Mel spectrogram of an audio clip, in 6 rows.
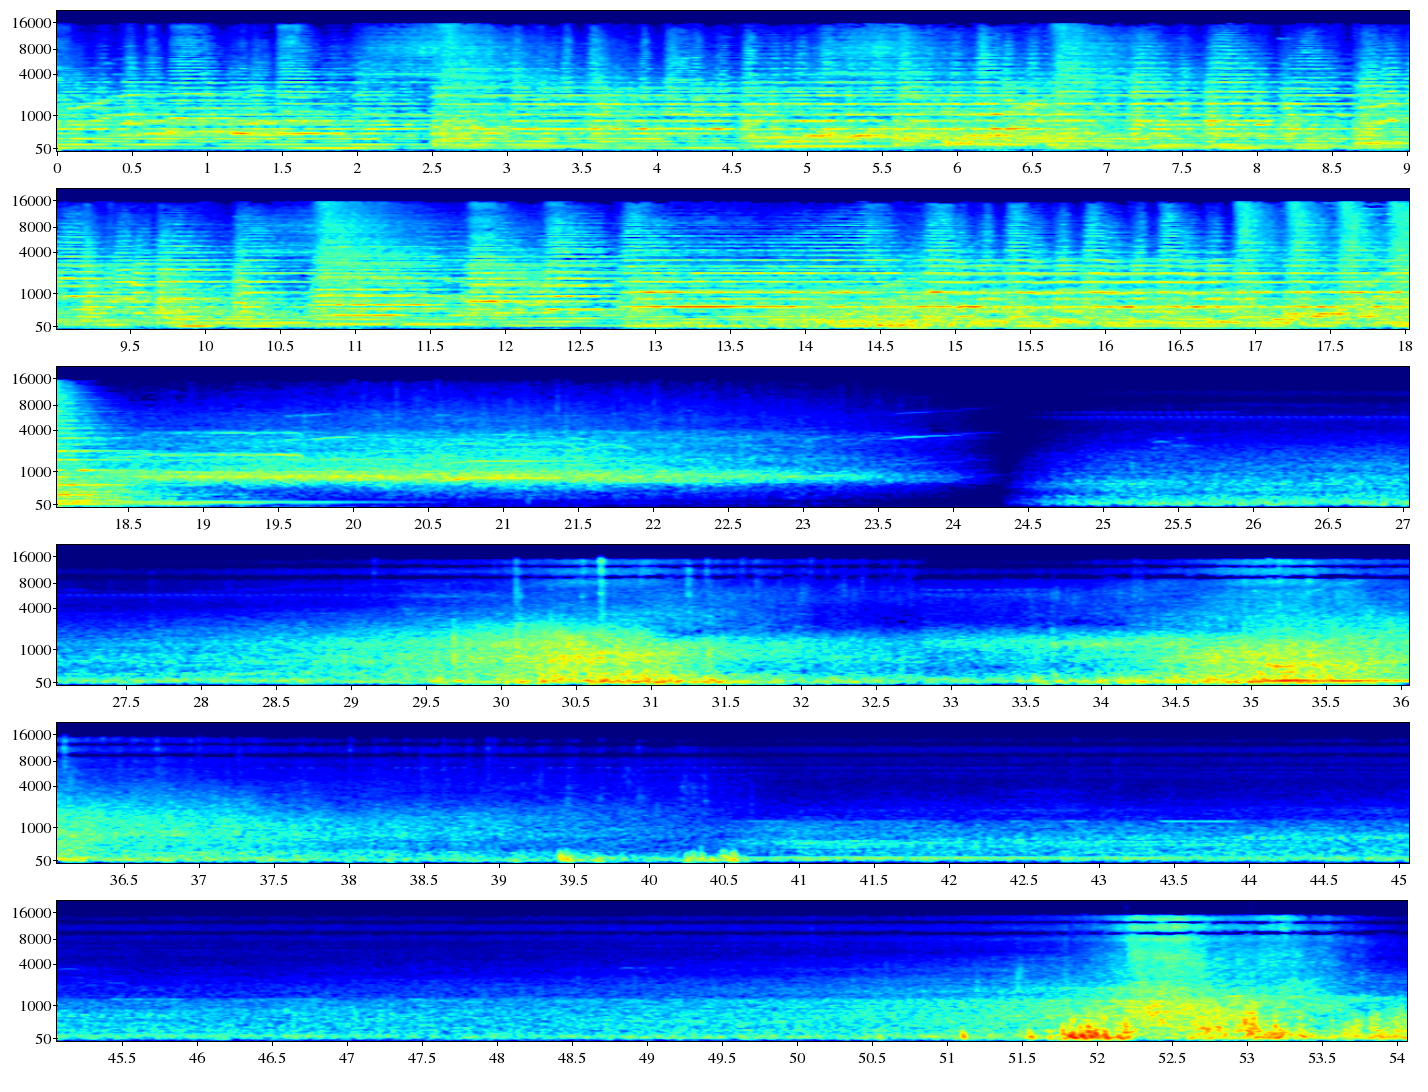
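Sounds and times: tyres rushing: 0.0 - 24.0
pickup engine rumble: 24.7 - 54.0.

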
